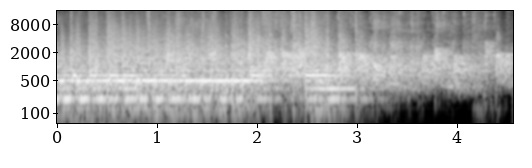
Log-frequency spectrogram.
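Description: A crowd claps steadily and loudly for several seconds over a lingering parai drum tone, then the applause thins and fades out.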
